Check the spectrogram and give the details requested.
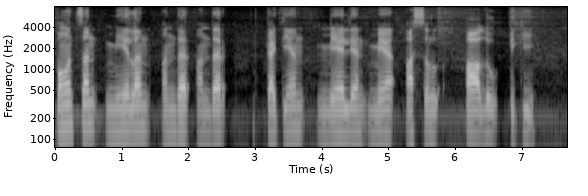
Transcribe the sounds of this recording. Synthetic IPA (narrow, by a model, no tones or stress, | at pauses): pɐ̃ːt͡sɐnmiːlɐn | ɐnd̪ɐɾɐnd̪ɐɾ | kɐjt̪ijɐnmeːljɐnmeɐsil | aːluʈiki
